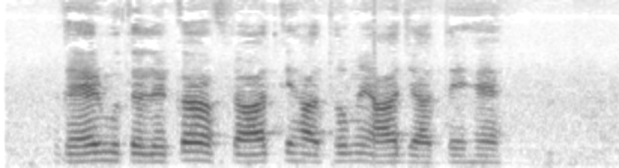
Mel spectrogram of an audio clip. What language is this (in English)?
Urdu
